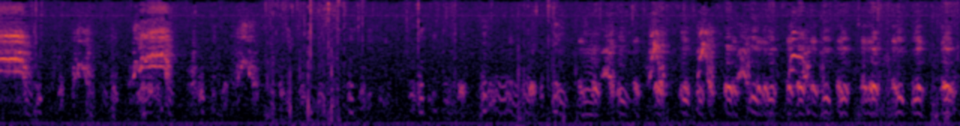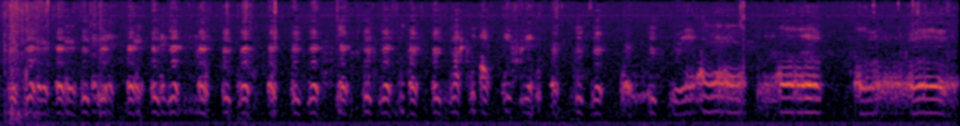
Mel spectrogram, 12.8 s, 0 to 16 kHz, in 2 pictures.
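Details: Chukar partridges calling on a May 2017 morning in breeding season, wild bird later released: steady series of clucking chuck notes about twice a second, building to louder, clearer calls near the end, low hum beneath.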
